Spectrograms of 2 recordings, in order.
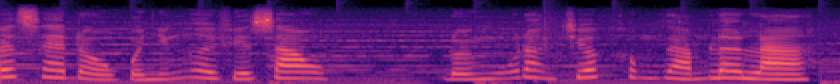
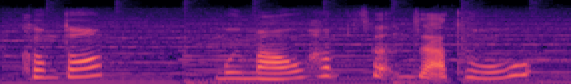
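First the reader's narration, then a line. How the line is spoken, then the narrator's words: Sudden frightened cry. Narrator (Vietnamese): Một người đột nhiên nhảy lên kêu sợ hãi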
